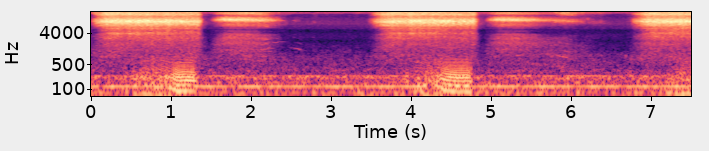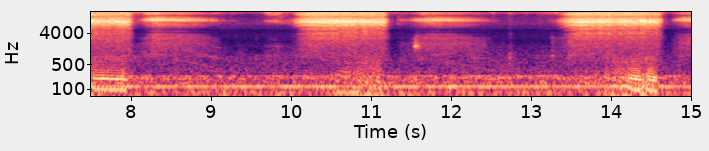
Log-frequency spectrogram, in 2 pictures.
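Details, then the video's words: Solaimy, a female French Bulldog puppy, snoring while asleep: soft, breathy rasping snores about every three and a half seconds, rising and falling in slow cycles over a faint steady low hum. "RONQUIDO de un French Bulldog"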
